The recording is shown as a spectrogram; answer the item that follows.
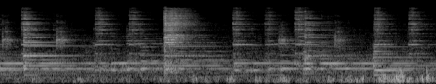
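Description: Traditional Taoist ritual music: a sustained, steady melodic line with metallic crashes, like cymbals or bells, about every one and a half seconds.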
